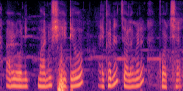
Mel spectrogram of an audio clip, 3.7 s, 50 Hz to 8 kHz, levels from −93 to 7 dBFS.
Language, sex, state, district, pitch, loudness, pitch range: Bengali, female, Tripura, West Tripura, 225 Hz, -19 LUFS, 215-275 Hz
